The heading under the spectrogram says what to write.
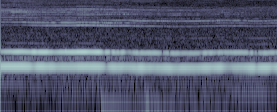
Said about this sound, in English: Juno the dog turns to you and then follows your point of view to the man on the far side of the fountain. The guy is like, What are you doing? No! As Juno the dog goes, hoo, hoo, hoo!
